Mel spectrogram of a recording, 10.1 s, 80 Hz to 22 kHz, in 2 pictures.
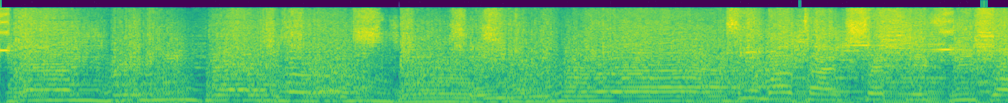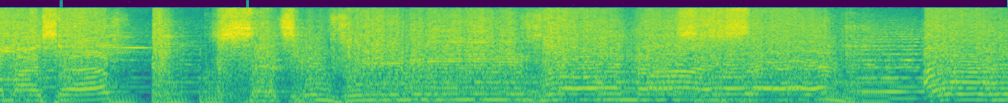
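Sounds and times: people singing a hymn: 0.0s - 5.0s, 6.2s - 10.0s
drums: 0.0s - 9.5s
keyboard: 0.0s - 10.0s.

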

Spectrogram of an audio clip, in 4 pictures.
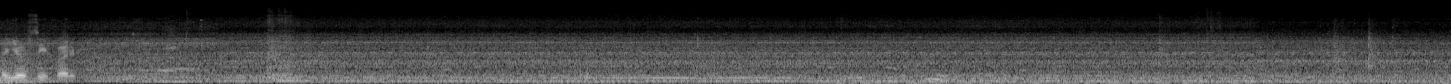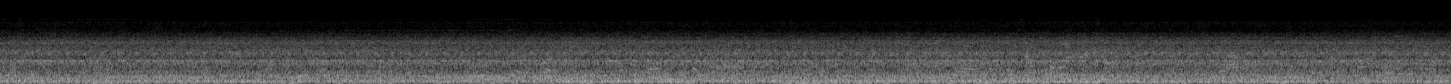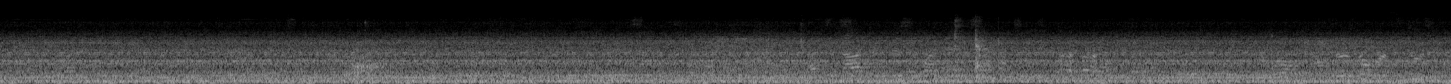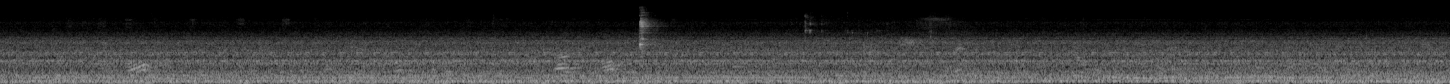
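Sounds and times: faint voices: 0.0s - 12.8s, 16.7s - 58.0s
steady mechanical hum: 0.0s - 58.0s.

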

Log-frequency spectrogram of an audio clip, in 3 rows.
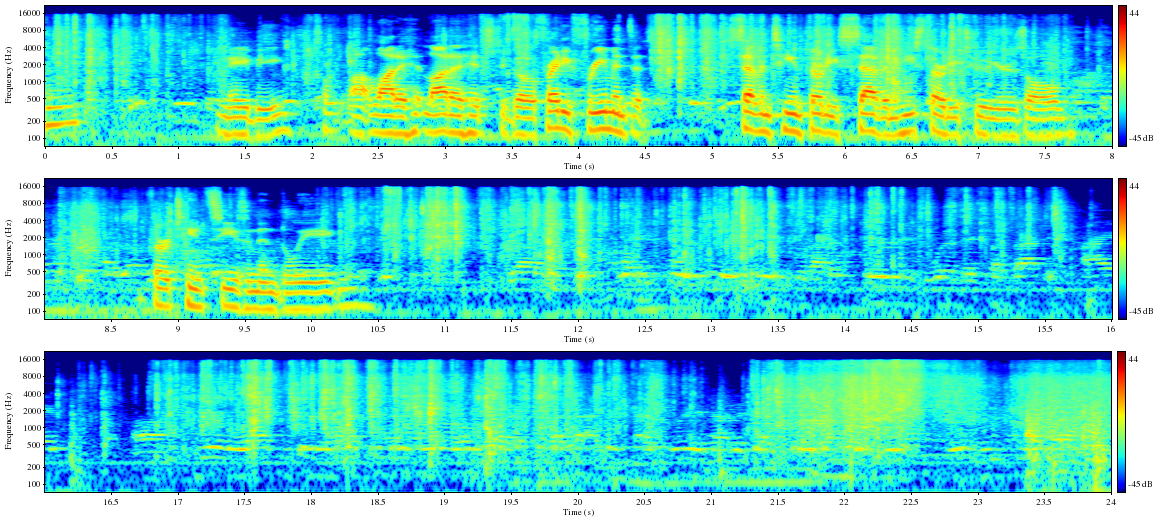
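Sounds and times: foil wrappers crinkling and tearing: 0.0s - 24.0s.

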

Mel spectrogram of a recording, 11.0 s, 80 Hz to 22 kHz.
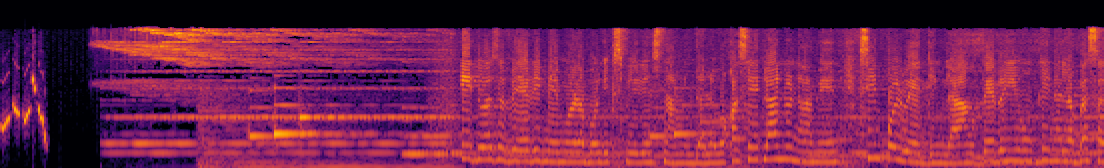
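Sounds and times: held musical chord: 0.9s - 7.3s.

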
